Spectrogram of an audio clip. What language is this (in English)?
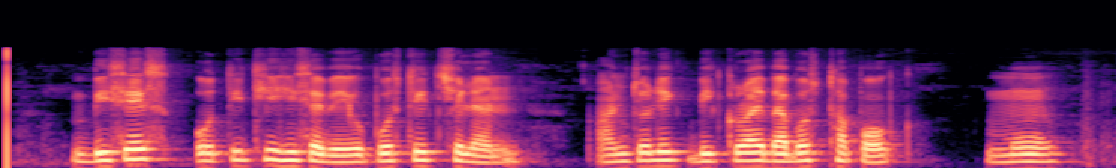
Bangla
